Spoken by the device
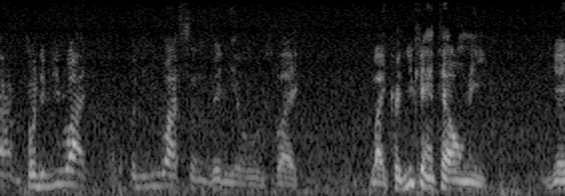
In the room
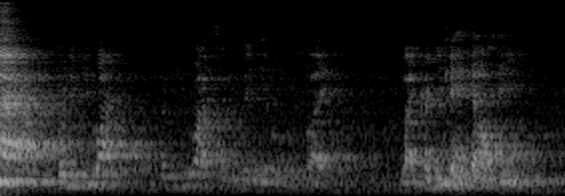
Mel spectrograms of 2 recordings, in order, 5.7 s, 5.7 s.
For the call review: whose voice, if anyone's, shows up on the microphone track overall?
echo only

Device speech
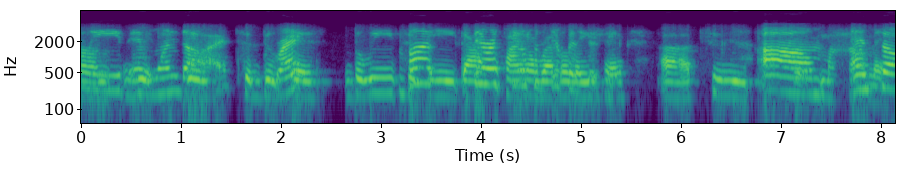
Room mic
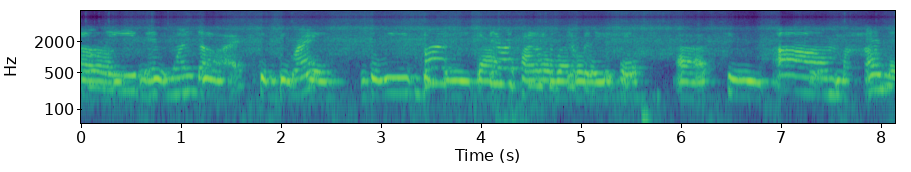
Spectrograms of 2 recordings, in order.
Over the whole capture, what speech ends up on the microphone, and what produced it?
echo only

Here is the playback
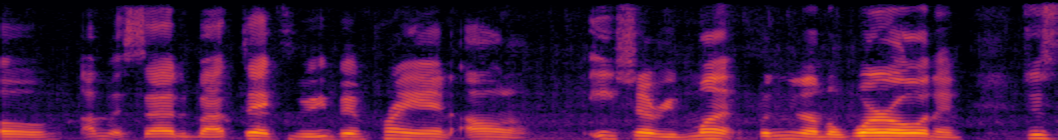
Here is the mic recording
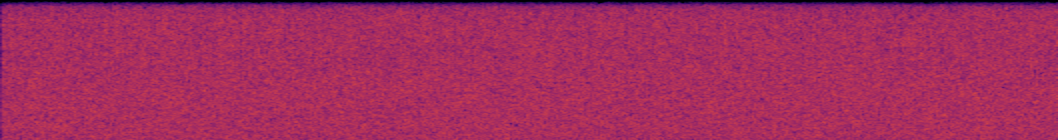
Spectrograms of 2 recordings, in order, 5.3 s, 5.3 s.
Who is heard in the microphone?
neither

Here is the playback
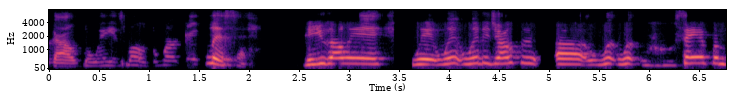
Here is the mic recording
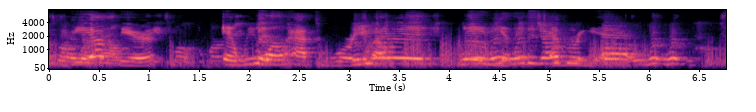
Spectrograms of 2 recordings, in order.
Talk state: both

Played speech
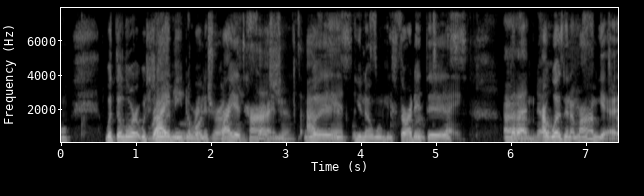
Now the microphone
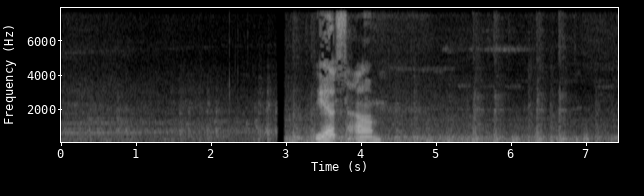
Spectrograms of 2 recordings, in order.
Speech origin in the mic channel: user only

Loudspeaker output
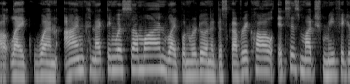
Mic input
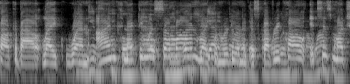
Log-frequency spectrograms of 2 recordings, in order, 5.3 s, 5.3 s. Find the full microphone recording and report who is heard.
both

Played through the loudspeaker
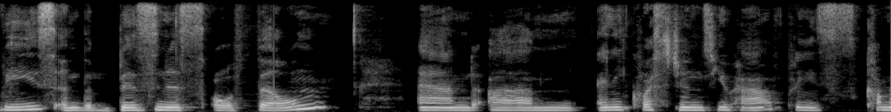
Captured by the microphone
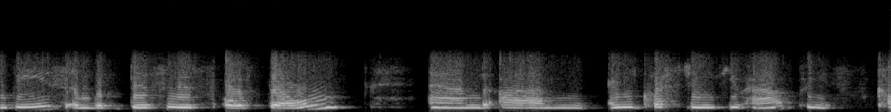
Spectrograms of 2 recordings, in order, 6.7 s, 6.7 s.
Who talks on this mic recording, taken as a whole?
echo only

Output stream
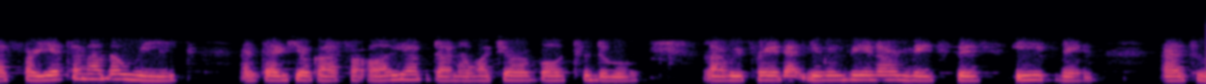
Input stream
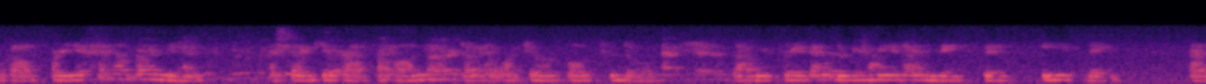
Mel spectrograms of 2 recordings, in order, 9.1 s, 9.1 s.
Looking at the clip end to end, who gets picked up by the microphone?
both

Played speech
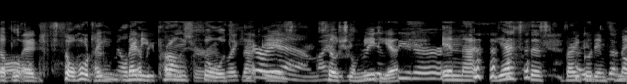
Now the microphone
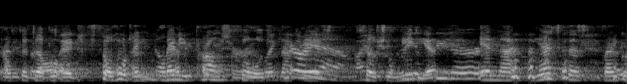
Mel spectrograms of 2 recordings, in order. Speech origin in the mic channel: echo only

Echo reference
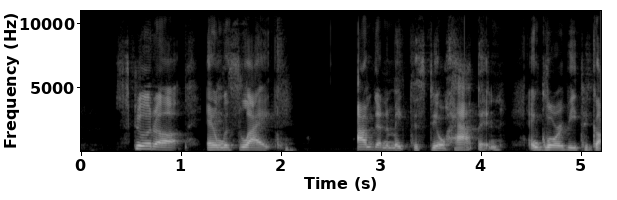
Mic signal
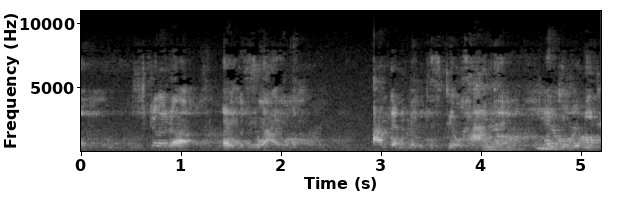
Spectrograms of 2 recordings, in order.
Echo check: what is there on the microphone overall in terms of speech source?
both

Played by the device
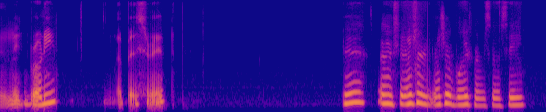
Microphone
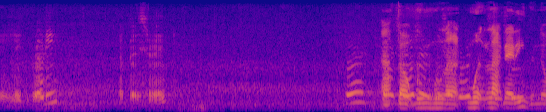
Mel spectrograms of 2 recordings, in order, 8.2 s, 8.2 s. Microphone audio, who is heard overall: both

